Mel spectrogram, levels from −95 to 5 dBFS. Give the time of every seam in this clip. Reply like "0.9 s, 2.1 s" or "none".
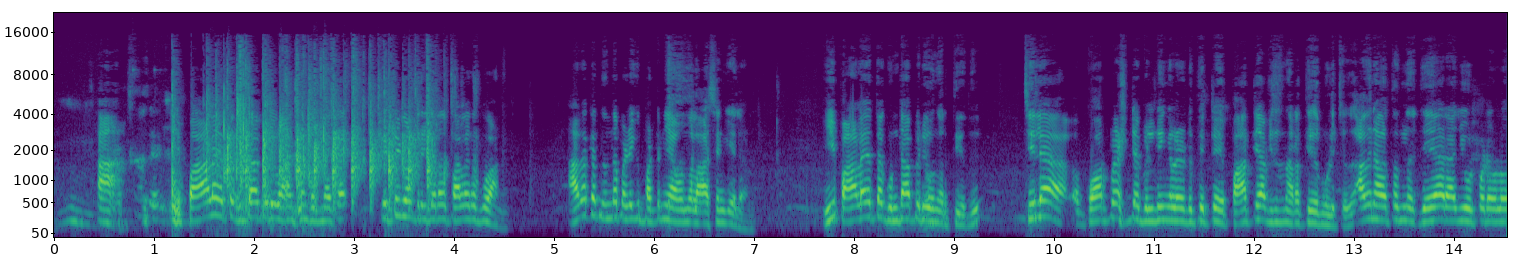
none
